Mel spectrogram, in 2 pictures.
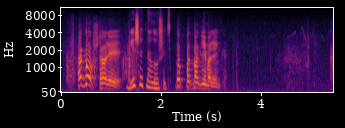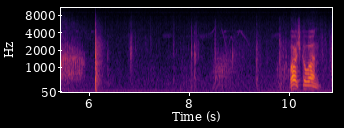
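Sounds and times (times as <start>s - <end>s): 
speech: 0.4s - 3.4s, 10.1s - 10.7s
footsteps walking into a barn: 6.7s - 10.8s.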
